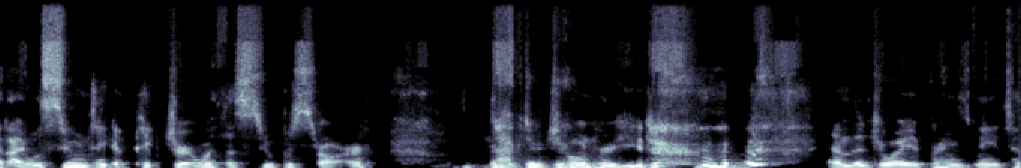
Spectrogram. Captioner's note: laughs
